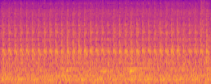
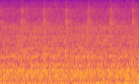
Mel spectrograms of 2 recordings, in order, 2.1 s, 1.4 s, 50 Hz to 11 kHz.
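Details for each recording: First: Chinese diesel heater on startup after sitting 8–9 months, going through priming cycles: steady high-pitched whir with rough gritty rattle; worn blower motor ball bearings, noisy and needed replacing. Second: Chinese diesel heater after replacing noisy worn fan ball bearings, warming up from about 62°F ambient to over 85°F output; steady, even whir with a soft combustion rumble, no fan scraping or rattling, sounds much better. Normal running.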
